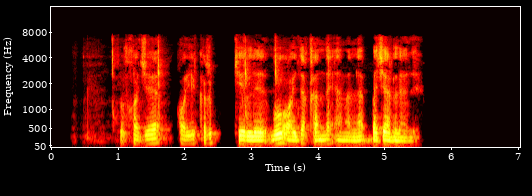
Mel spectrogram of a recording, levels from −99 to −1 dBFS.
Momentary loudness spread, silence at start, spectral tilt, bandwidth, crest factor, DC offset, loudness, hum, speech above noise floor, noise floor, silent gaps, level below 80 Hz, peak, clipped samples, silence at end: 18 LU; 1.05 s; -6.5 dB/octave; 7.6 kHz; 18 dB; under 0.1%; -22 LUFS; none; 35 dB; -57 dBFS; 2.56-2.75 s; -62 dBFS; -6 dBFS; under 0.1%; 1.5 s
